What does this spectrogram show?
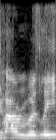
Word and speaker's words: Tyron Woodley: Do you think Tyron Woodley, his popularity was affected by Dana White's comments and his perception that he gives about Tyron Woodley?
